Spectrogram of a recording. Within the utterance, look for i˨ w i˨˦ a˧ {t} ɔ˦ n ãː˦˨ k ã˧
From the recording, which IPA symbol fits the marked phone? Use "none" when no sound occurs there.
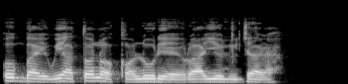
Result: t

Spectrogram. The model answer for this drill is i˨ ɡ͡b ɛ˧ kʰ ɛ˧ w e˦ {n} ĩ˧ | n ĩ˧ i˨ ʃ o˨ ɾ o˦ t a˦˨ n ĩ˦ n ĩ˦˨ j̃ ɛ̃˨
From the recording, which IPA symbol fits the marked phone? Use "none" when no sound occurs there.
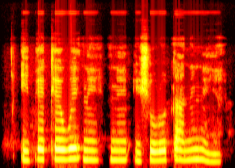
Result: n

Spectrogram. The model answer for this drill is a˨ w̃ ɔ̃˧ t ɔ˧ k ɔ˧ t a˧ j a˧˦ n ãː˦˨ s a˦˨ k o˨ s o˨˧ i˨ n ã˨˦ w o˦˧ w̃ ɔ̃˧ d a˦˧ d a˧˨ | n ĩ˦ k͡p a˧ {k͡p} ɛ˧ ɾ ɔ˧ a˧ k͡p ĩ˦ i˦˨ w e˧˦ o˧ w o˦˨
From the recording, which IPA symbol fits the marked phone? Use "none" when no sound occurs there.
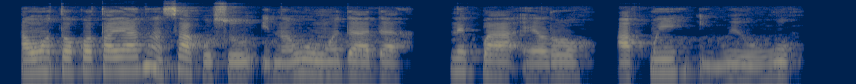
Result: none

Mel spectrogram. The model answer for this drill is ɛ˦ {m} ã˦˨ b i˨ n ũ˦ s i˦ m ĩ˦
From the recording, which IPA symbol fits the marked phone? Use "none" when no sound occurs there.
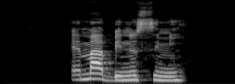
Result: m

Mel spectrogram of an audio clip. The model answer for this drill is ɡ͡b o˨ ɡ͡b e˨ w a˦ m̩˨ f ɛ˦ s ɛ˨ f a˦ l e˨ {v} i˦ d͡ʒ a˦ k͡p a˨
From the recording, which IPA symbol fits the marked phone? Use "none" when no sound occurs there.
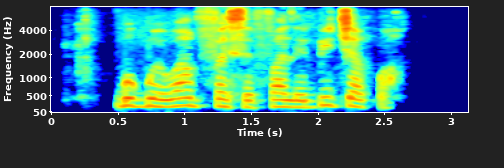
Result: b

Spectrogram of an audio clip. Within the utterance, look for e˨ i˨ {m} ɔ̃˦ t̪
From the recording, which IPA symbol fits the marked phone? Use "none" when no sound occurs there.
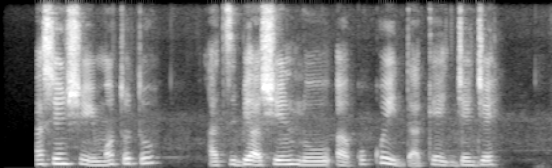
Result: m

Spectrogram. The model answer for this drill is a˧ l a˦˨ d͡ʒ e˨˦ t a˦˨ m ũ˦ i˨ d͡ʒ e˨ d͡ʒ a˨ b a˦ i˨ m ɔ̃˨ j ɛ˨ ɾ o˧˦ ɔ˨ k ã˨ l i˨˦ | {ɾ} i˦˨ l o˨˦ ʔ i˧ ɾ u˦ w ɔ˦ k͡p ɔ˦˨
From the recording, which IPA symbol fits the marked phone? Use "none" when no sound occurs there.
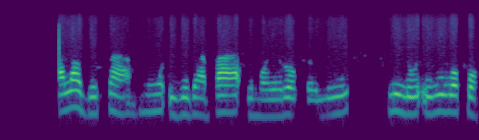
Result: l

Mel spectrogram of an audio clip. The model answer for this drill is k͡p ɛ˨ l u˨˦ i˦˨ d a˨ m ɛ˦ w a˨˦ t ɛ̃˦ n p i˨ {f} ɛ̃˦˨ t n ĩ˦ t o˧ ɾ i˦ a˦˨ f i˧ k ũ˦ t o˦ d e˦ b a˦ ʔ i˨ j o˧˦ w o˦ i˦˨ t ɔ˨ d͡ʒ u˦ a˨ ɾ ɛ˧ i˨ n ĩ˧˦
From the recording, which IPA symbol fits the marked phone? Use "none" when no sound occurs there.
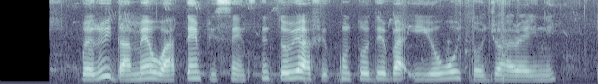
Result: s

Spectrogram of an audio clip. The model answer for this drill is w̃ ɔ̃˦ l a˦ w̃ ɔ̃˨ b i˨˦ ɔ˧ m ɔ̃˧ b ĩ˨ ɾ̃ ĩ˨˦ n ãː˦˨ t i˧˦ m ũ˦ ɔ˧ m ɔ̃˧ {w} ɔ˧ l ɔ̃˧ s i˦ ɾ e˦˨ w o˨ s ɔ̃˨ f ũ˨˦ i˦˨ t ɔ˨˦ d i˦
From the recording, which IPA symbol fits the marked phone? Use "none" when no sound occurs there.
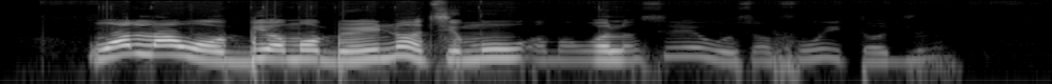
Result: w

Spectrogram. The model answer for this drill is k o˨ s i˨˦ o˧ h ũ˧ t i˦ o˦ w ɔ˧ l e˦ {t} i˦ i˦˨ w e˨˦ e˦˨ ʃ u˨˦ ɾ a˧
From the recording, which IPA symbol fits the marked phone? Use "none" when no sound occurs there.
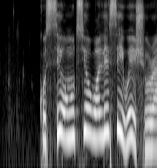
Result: s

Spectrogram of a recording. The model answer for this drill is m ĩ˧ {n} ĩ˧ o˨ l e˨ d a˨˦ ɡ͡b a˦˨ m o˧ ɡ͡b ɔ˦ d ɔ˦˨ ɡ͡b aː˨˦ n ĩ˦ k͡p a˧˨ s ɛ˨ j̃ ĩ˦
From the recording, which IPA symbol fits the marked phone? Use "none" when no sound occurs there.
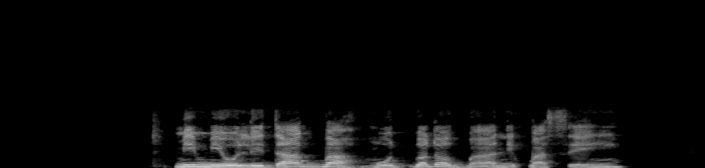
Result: m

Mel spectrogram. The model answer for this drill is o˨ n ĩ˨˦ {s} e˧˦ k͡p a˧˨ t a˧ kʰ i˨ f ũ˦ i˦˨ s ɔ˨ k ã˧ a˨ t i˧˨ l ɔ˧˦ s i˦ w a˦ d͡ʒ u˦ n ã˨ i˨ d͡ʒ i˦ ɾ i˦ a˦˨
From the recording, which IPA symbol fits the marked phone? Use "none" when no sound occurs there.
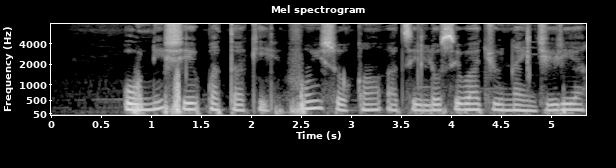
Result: ʃ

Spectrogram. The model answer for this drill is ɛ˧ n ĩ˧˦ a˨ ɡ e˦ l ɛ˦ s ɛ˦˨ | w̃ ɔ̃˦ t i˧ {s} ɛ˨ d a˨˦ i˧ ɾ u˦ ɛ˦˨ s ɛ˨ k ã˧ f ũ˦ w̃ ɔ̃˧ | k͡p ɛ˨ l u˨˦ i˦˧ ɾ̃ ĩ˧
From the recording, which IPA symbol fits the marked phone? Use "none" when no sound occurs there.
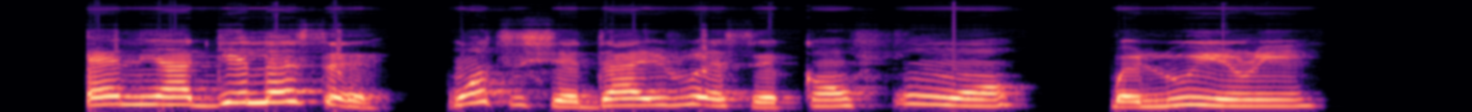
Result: ʃ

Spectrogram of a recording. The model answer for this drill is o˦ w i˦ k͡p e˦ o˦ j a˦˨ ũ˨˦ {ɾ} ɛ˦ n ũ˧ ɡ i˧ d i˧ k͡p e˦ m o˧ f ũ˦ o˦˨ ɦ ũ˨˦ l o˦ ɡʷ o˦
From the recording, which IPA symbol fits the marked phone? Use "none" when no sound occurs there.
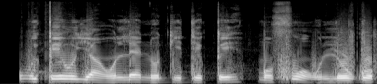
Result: l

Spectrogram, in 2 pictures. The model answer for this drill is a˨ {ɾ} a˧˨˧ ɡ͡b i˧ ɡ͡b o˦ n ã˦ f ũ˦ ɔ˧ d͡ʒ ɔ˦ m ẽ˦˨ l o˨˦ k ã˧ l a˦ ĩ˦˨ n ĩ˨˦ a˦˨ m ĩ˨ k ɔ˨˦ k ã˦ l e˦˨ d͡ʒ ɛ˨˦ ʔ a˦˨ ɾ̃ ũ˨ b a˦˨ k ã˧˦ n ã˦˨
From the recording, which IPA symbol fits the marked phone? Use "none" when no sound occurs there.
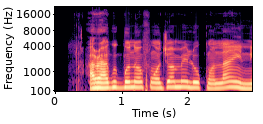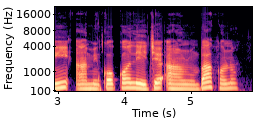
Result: ɾ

